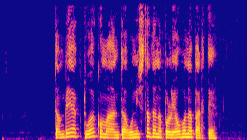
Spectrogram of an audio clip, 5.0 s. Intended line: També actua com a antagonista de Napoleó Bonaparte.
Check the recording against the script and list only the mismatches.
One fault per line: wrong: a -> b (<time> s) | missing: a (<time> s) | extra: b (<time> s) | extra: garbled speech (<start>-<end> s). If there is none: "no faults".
no faults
